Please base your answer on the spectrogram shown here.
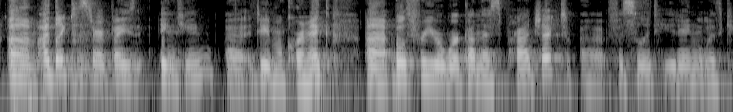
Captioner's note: none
